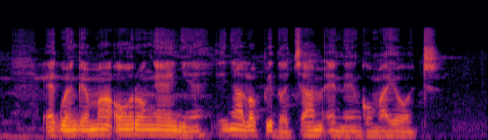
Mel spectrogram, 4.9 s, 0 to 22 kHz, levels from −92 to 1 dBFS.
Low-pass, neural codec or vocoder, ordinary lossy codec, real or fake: none; vocoder, 22.05 kHz, 80 mel bands, WaveNeXt; none; fake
